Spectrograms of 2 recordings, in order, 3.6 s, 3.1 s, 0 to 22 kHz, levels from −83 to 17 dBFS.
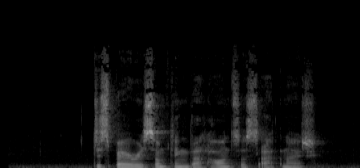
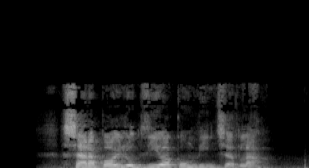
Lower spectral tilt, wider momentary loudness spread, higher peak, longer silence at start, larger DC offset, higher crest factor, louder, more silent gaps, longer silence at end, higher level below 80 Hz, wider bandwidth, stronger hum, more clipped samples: second, -2 dB/octave vs -3.5 dB/octave; first, 14 LU vs 11 LU; second, -14 dBFS vs 0 dBFS; first, 0.95 s vs 0.65 s; neither; first, 24 dB vs 18 dB; second, -34 LUFS vs -18 LUFS; neither; about the same, 0.45 s vs 0.45 s; second, -86 dBFS vs -60 dBFS; first, 16 kHz vs 11.5 kHz; neither; neither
